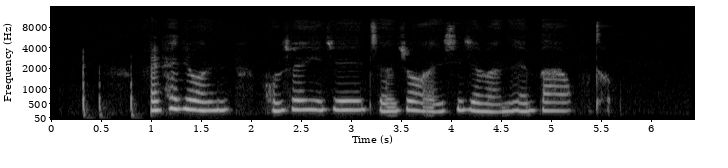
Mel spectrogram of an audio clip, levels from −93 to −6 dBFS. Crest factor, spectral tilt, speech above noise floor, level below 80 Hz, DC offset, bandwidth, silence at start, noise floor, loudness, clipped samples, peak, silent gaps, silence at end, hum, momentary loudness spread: 16 dB; -4 dB/octave; 36 dB; under -90 dBFS; under 0.1%; 11 kHz; 0.3 s; -77 dBFS; -42 LUFS; under 0.1%; -28 dBFS; none; 0.85 s; none; 19 LU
